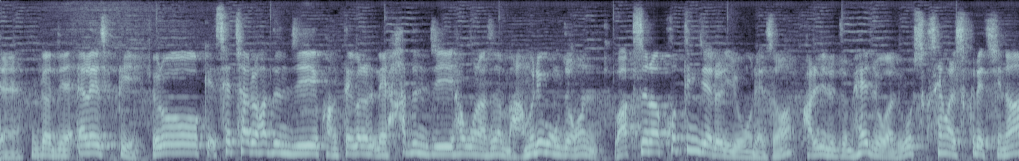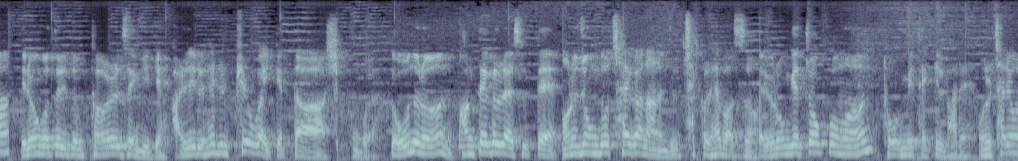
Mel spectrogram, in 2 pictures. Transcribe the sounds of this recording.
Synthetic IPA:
ḛkɯɲik͈ad͡ʑiʔeɭesʰɯ̥pʰḭjoɾʌkʰe̞sʰe̞t͡ɕʰaɾɯɭhadɯnd͡ʑikwaŋtʰeɡɯɭːehadɯnd͡ʑiɦaɡonas̬ʰʌnma̰muɾiɡoŋd͡ʑʌŋɯnwak̚s͈ɯnakʰotʰiŋd͡ʑeɾɯɾijoŋɯɾɦe̞sʰʌkwaʎːiɾɯɭt͡ɕomɦe̞d͡ʑoɡad͡ʑiɡossʰe̞ŋwaɭsʰɯ̥kʰɯɾet͡ɕʰinaiɾʌnɡʌt͈̚ɯɾit͡ɕomtʌɭs̬ʰe̞ŋɡiɡe̞kwaʎːiɾɯɭɦe̞d͡ʑuɭpʰiɾjoɡaik͈e̞t̚t͈aɕʰi̥pʰɯnɡʌ̰jo̰kaonɯɾɯnkwaŋtʰeɡɯɭːes͈ɯɭt͈e̞ʌnɯd͡ʑʌŋdot͡ɕʰajɡananɯnd͡ʑidot͡ɕʰe̞kʰɯɭhe̞bas͈ʌ̰joɾʌnɡe̞t͡ɕ͈ok͈ɯmɯntoumite̞k͈iɭbaɾe̞onɯɭt͡ɕʰaɾjo

